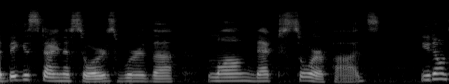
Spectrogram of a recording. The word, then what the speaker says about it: sauropods: dinosaurs were the long-necked sauropods, you don't say it again, sauropods. That's just there for you as the reader to know how to say it when you say it here.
